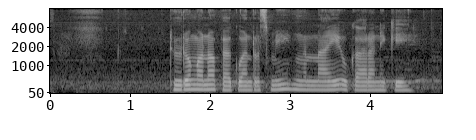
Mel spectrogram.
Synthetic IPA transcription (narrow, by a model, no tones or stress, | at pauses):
d̪̥o̤ɾoŋɔnɔb̥ä̤kuanrəsmiŋənaiukaɾaniki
